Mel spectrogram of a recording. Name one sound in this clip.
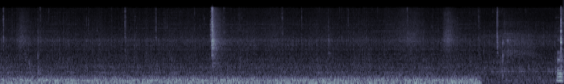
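A fire roars and rumbles steadily.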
